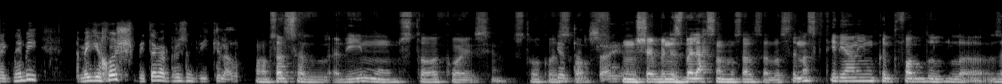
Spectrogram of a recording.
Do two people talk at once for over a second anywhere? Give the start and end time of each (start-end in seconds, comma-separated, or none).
none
